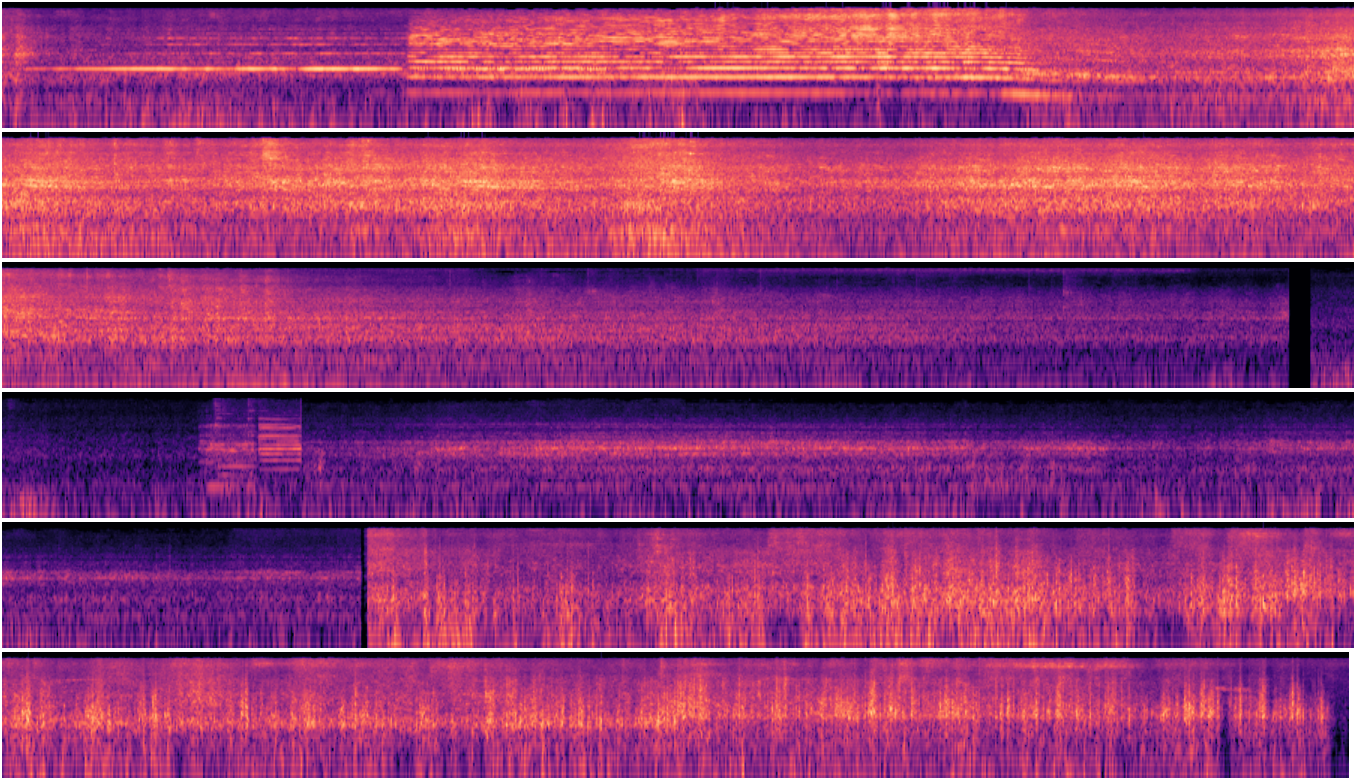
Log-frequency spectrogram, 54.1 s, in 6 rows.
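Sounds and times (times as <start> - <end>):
distant train hum: 0.0 - 54.0
loud rushing train rumble: 0.0 - 54.0.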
